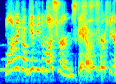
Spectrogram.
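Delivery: very high, all-out, top-of-the-lungs yelling. Calling out in character for the quickling to come: yelling at the top of his voice. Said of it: "I'm just yelling at the top of my voice".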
